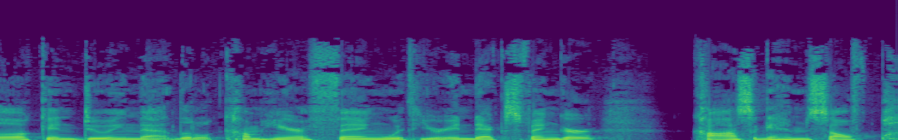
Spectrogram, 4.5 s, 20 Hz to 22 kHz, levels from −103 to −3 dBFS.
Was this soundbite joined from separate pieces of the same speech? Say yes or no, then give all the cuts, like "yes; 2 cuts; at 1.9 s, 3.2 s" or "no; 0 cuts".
no; 0 cuts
